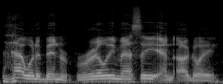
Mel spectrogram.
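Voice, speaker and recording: Teasing young man voiced by an actor, mid-pitched. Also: brisk, fairly bright tone, natural voice. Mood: playful. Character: teasing, awkward young man, kind beneath the jokes. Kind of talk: visual novel game acting. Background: music.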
